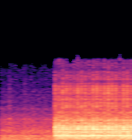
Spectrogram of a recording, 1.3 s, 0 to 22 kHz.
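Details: 2001.5 VW Passat 1.8T automatic, 98,500 miles: after a quiet start, a fast, even metallic rattle sets in at idle; the cam chain tensioner was going bad, and replacing the chain and tensioner fixed it.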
